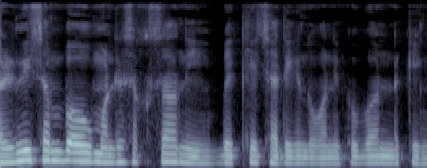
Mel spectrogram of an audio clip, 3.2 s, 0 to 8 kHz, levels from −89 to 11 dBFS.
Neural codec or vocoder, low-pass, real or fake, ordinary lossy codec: none; 7.2 kHz; real; MP3, 48 kbps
